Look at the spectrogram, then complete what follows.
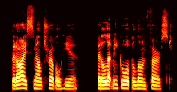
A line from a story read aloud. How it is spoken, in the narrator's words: said softly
